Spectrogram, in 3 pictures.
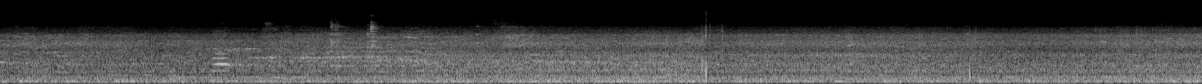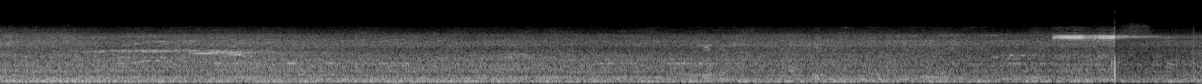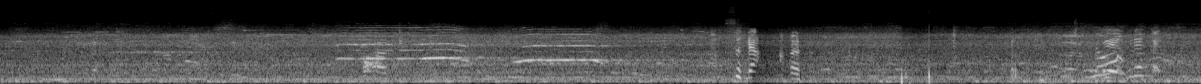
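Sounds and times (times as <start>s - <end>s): ride machinery rumble: 0.0s - 27.4s.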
